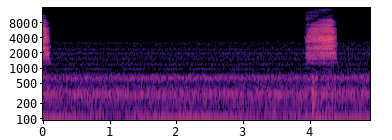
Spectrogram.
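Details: Florida barn owl chick in its nest, 2022, eating little pieces by itself. A long quiet stretch of low hum, then one loud, breathy screech near the end, with the tail of another at the very start.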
